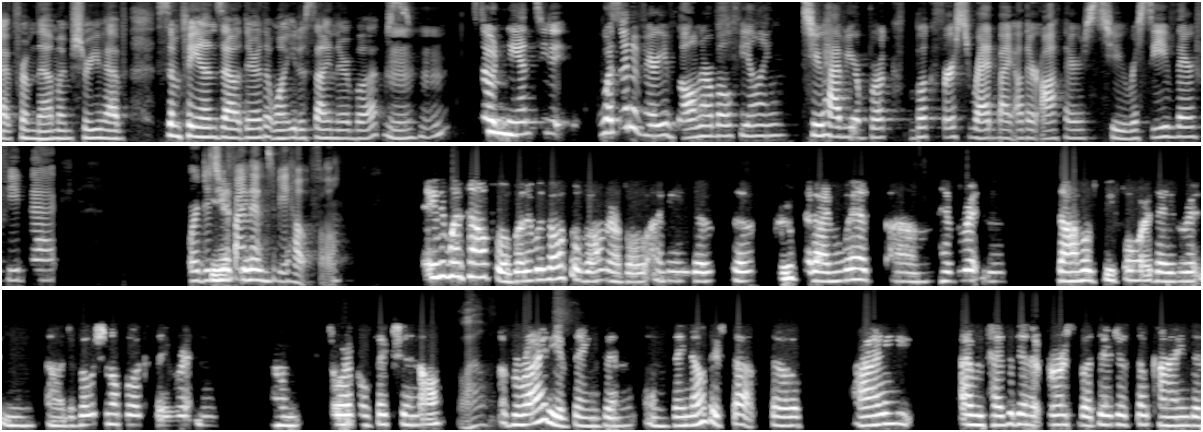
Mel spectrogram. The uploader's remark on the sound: we experienced some connection issues during our interview so the quality is not what you normally expect from Talk Exchange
